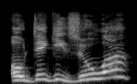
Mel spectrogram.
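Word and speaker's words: Odighizuwa: And I want to ask you, first of all, let's do a little classroom session on pronunciation. Is it Osa Odigi Zua?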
